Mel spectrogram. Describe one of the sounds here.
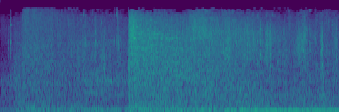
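A large fire roars in the distance.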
